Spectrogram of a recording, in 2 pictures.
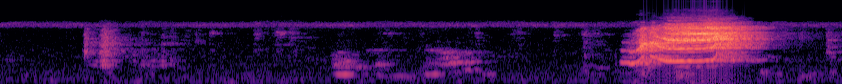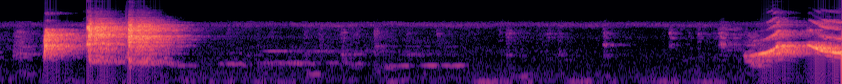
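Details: Pet talking parrot from Assam uttering several loud speech-like bursts, one rising and harmonic, one broken and clipped, with softer chatter between and a steady high-pitched hiss behind.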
